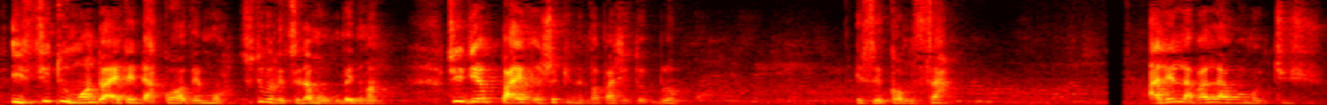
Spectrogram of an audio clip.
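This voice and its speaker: A woman's voice: medium pitch, a bit bright. A woman from Cameroon, ranting angrily on a home live stream, scolding and repeating herself. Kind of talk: angry live-stream rant. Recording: roomy echo.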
